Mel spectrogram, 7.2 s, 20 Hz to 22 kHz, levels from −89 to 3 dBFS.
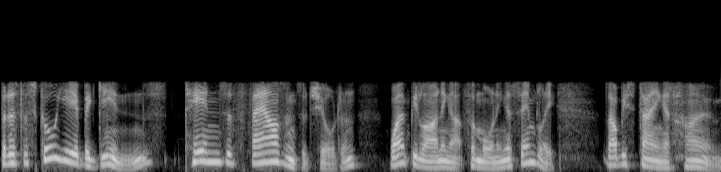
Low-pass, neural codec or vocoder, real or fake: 3.6 kHz; none; real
